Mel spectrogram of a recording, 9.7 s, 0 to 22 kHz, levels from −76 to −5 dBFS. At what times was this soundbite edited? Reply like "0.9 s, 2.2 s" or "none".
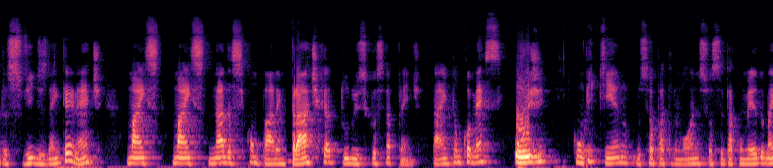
2.0 s, 3.6 s, 6.3 s, 7.3 s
